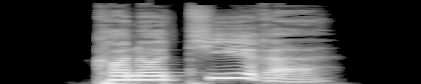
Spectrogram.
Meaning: inflection of konnotieren: 1. first-person singular present 2. first/third-person singular subjunctive I 3. singular imperative
- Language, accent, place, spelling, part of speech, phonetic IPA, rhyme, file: German, Germany, Berlin, konnotiere, verb, [kɔnoˈtiːʁə], -iːʁə, De-konnotiere.ogg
